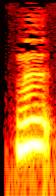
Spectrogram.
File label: japanese alphabet "mu"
